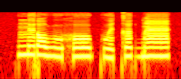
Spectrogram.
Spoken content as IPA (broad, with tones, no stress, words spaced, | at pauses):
nɨ˦ɾɔ˧wu˨hoː˧ kʷe˨ kə˦ɡ͡bɛ̃˦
